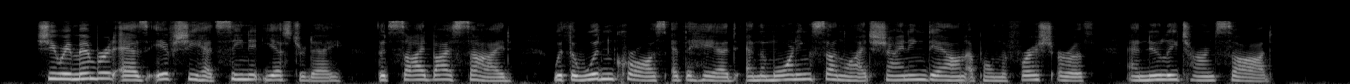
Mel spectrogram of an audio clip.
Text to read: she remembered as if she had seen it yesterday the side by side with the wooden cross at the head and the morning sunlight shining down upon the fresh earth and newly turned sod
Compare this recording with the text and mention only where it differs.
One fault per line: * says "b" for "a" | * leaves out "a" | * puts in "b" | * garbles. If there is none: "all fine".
all fine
